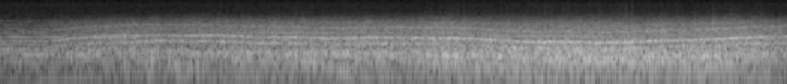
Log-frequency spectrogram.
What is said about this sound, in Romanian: Iată-l acum pe Fram, înaintând prin zăpadă pe un viscol cumplit.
